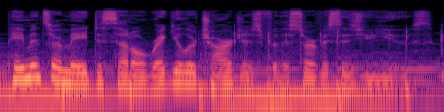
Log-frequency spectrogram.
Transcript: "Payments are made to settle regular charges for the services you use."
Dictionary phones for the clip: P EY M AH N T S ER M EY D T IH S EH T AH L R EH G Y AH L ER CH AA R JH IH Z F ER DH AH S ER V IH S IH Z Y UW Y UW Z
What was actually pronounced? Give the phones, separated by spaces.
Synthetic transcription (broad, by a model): P EY M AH N T S ER M EY D T IH S EH T L R EH G Y L ER CH AA R JH IH Z F ER DH AH S ER V IH S IH Z Y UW Y UW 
